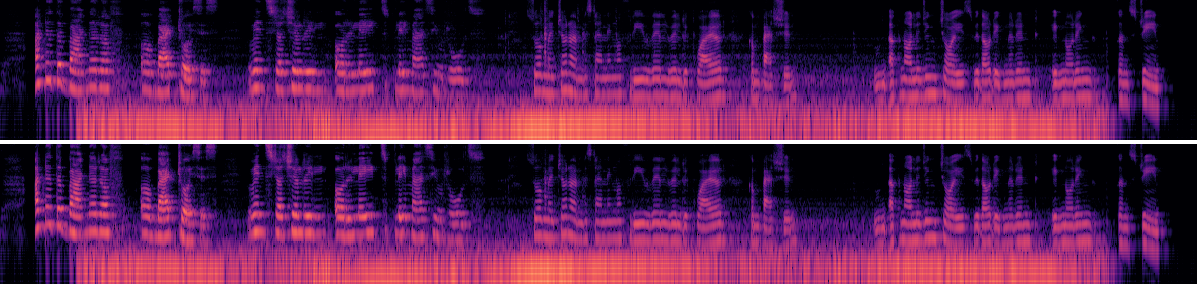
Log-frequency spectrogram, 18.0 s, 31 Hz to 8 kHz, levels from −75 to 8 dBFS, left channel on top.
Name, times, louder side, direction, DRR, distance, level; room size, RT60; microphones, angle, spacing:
voice 1, 0.0-3.3 3.7-7.3, right 2 dB, 70° right, 1.9 m, -27 dB
sound 1, 1.1-16.6, left 1 dB, 90° left, 1.2 m, -28 dB
voice 2, 7.6-12.1 13.1-17.4, left 1 dB, 5° left, 0.4 m, -32 dB
19.0 x 6.4 x 4.4 m
head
